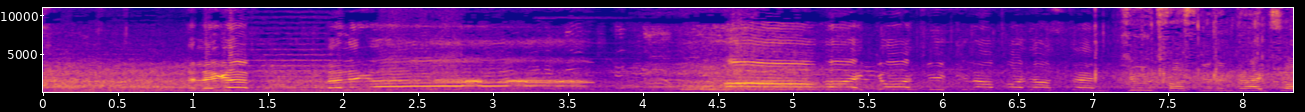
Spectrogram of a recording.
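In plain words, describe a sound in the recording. A young man shouts in dismay close by.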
